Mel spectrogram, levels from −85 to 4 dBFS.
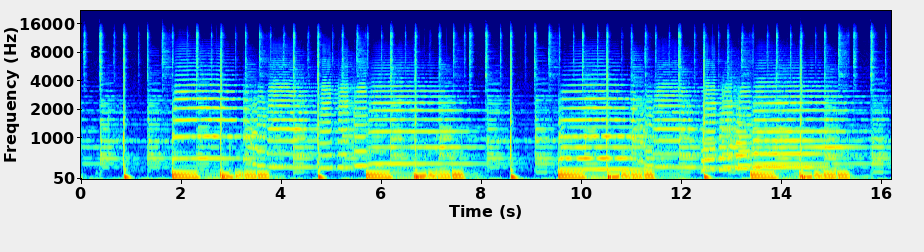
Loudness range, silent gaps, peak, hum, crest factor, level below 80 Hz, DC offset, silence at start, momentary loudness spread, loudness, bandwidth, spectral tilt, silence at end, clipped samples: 2 LU; none; -6 dBFS; none; 18 dB; -28 dBFS; under 0.1%; 0 s; 12 LU; -23 LUFS; 15.5 kHz; -5 dB/octave; 0 s; under 0.1%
